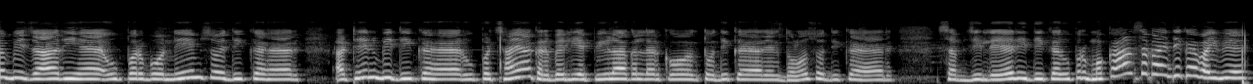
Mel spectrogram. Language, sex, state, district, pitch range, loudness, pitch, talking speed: Marwari, female, Rajasthan, Nagaur, 230-275 Hz, -14 LUFS, 250 Hz, 125 wpm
